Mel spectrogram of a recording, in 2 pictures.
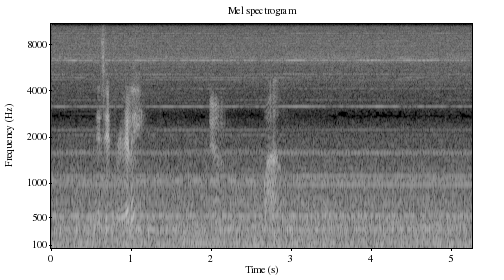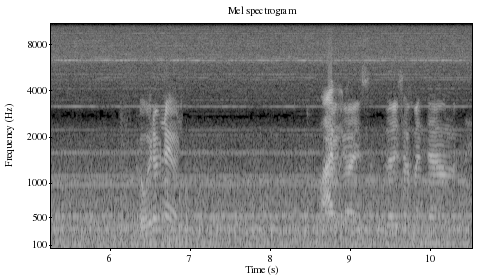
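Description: A helicopter engine drones with a steady low rumble.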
